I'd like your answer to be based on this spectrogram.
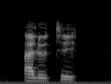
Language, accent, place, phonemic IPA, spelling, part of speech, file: French, France, Lyon, /al.te/, haleter, verb, LL-Q150 (fra)-haleter.wav
- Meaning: to pant (To breathe heavily)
